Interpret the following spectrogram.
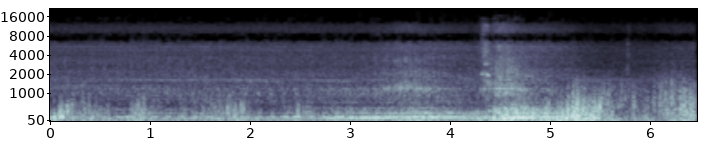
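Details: Chevy C10 with an LS swap, a 4.8 engine from a 2003 truck, first started in March 2023 without much trouble. Deep, even V8 burble with a couple of smooth revs and a clean return to idle, no ticks or misses. Sounds healthy.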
